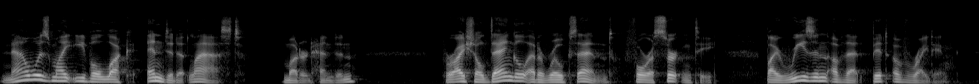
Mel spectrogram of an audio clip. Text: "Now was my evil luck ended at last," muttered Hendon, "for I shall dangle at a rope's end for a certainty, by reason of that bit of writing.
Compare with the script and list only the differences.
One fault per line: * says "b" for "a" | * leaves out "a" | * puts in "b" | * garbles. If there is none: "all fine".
all fine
